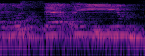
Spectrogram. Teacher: قيم في اقل درجات التفخيم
